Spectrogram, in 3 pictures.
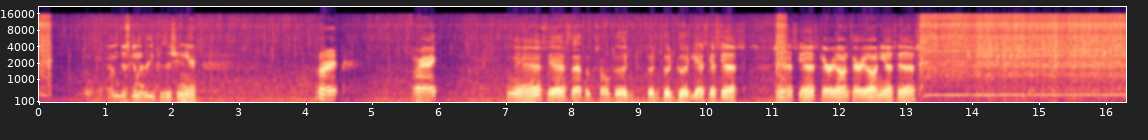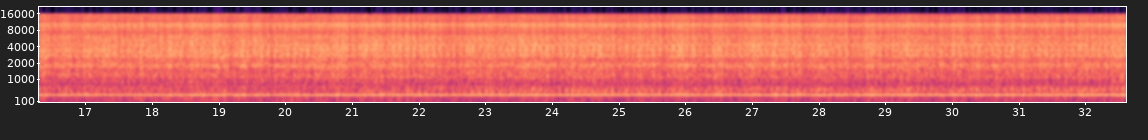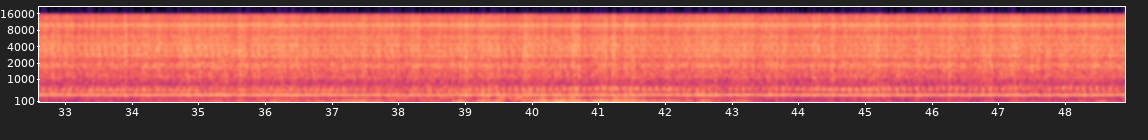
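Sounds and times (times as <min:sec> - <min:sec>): cordless drill whine: 0:00.0 - 0:00.3, 0:10.7 - 0:11.3, 0:13.2 - 0:48.9
water pouring and splashing: 0:00.0 - 0:12.4, 0:13.3 - 0:48.9
low hum: 0:36.2 - 0:46.1.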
